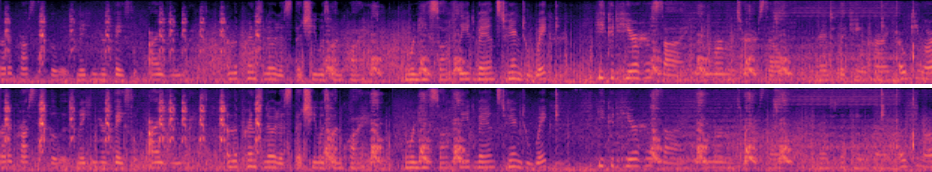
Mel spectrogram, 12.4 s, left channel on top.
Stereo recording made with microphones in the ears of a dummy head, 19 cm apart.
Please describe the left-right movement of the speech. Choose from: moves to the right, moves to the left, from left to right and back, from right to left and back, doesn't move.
moves to the left.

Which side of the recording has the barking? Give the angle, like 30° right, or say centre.
40° right.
